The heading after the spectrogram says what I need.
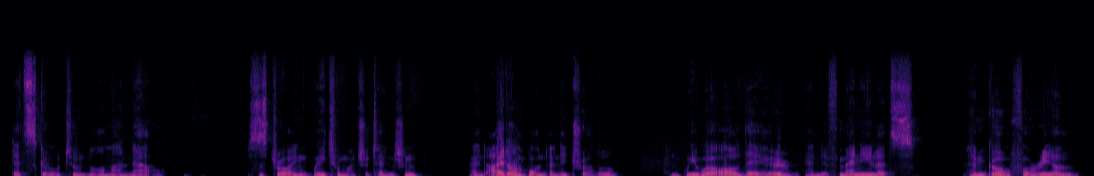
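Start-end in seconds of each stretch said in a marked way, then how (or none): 0.1-6.1 very stern, firm, no-nonsense insistent voice. Voicing a character tugging an arm to leave: stern and quiet. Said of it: "very sternly but quietly".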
